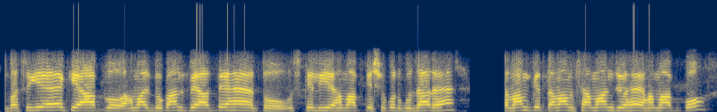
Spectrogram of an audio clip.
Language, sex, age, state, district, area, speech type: Urdu, male, 30-45, Bihar, Saharsa, urban, conversation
